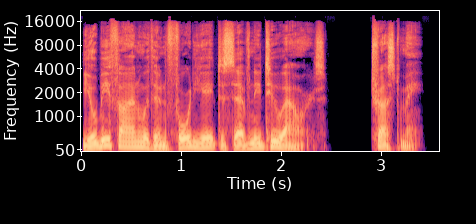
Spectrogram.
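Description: A man's voice: mid-range voice, big pitch swings, normal speed, dark tone, no echo, clean studio sound, voice pushed up. A man voicing a sly, playful young woman who teases with coy answers. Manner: teasing, coy.

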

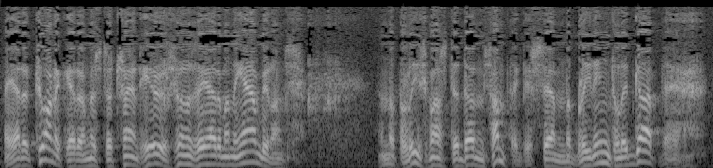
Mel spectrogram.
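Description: An actor playing a brisk, decisive hospital surgeon in a radio drama, with a commanding, clipped, pensive way of talking. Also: male voice, medium pitch, very animated, slightly rough. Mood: brisk, probing. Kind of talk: 1970s radio drama acting. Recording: muffled old radio broadcast recording.

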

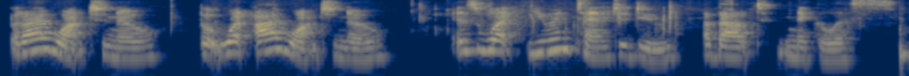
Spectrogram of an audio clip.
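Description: A woman voicing a furious, accusing mother in a storybook, shrill, indignant and scolding. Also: sing-song, normal speed, husky, low-quality recording. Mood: indignant, cold.

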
